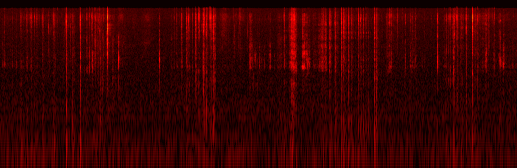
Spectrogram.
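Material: Soap.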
